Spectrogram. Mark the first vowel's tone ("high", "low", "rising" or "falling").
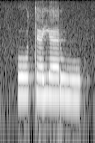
high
